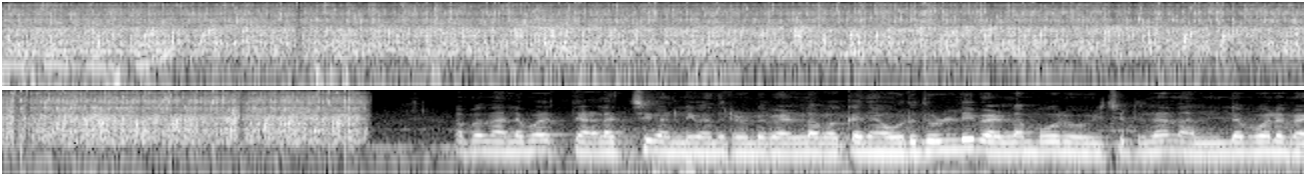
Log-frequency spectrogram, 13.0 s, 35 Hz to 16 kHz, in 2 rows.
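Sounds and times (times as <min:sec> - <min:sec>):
chicken sizzling and bubbling: 0:00.0 - 0:08.4.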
